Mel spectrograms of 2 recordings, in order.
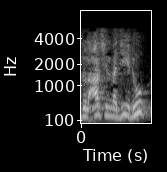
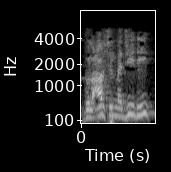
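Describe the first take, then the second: First: The last word ends with a u vowel. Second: The last word ends with an i vowel. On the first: The owner of the throne is the one called glorious. "the glorious owner of the throne" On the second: The throne is the one called glorious. "the owner of the glorious throne"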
